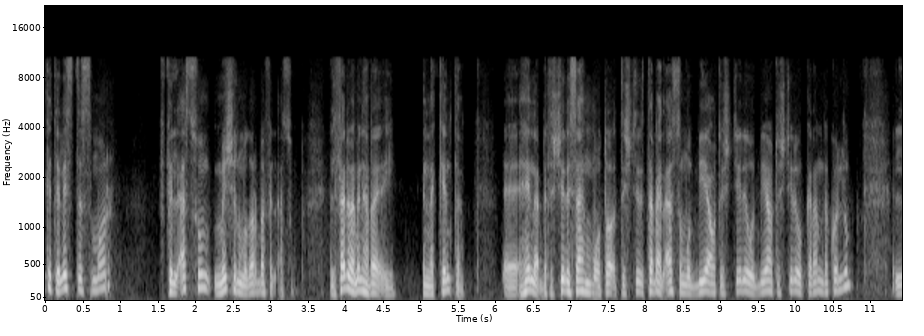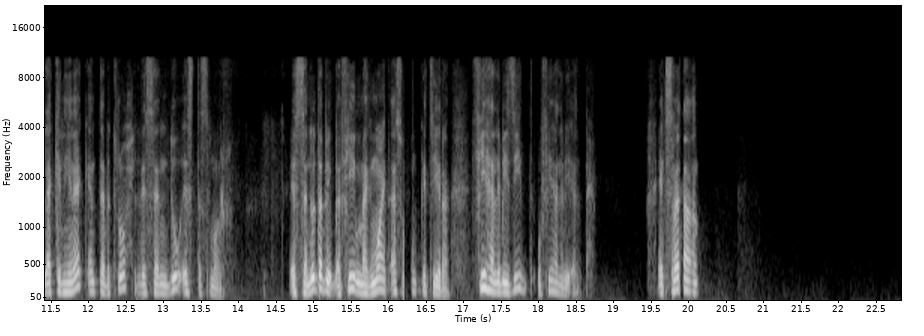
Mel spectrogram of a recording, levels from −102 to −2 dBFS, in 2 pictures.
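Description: No technical faults turn up anywhere in this recording, so there is nothing to set out in time order.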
